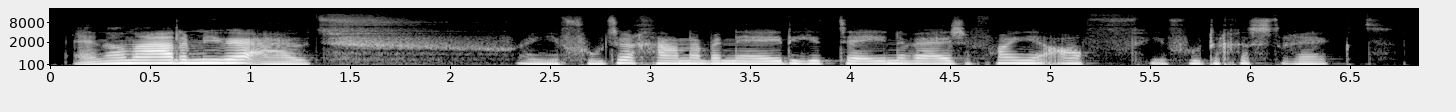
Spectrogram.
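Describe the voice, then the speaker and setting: A woman calmly guiding a relaxation and breathing exercise step by step, counting the breaths. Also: fairly low pitch. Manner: slow, calm step-by-step guidance with counted breaths. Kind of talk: guided exercise instruction.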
